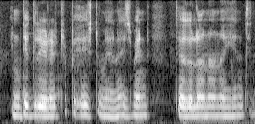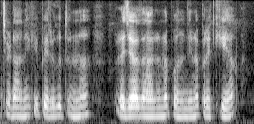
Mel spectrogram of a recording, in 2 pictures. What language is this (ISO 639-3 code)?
tel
